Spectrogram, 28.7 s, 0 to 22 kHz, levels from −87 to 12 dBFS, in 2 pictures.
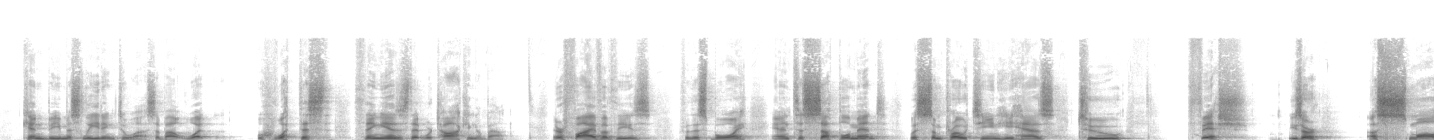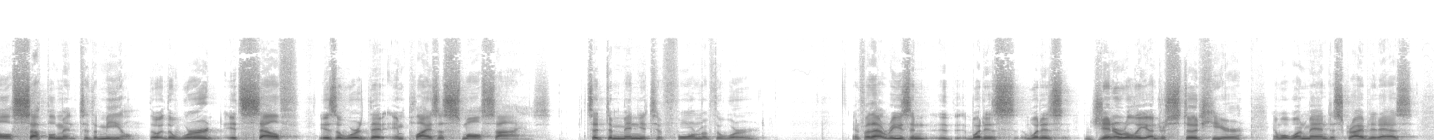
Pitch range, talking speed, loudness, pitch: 115-140 Hz, 165 wpm, -27 LUFS, 130 Hz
